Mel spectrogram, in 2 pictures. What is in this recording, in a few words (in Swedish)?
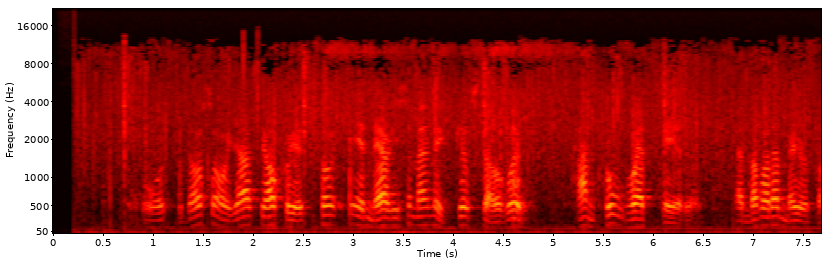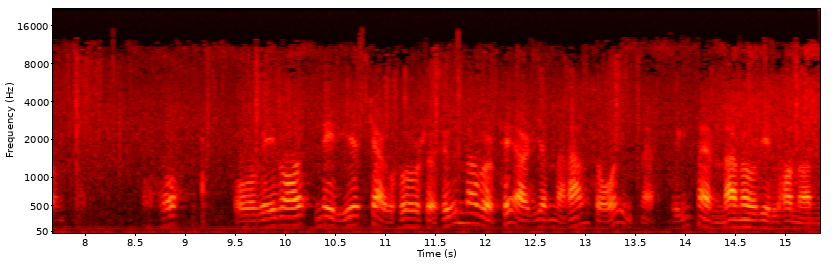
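Sunnemo Värmland, svenska sagor dialekter; Folkminnen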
